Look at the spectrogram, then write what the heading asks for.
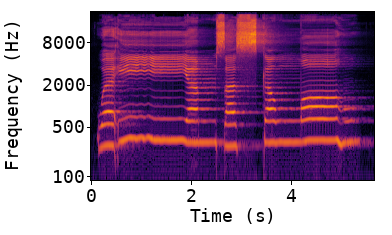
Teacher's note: lam jalalah di dibunyikan secara tafkhim karena harakat huruf sebelumnya fathah cara bacanya dibunyikan dengan tebal dengan cara mengangkat pangkal lidah kita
